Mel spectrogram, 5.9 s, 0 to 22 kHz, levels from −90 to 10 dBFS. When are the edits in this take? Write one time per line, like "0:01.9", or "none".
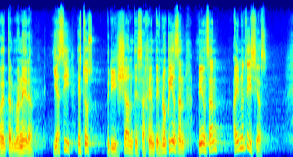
0:00.9
0:03.8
